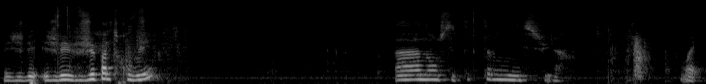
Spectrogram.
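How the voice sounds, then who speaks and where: A woman's voice: mid-range voice, steady tone, unhurried, dark tone, slightly rough. A young woman vlogger chatting casually and a bit hesitantly as she shows her coloring books, with many fillers.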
